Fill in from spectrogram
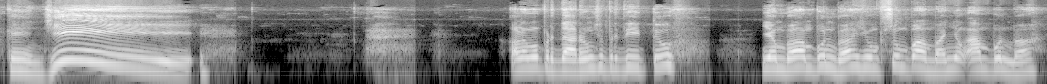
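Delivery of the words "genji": lightly voiced long falling call, louder; a hint of a monster yell; Genji's cry. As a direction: drag the name out like a war cry. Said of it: "teriakannya Genji".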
